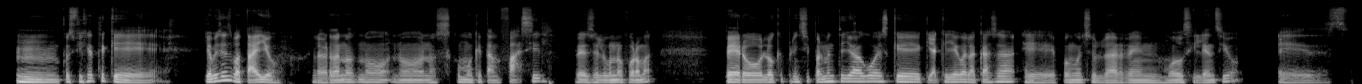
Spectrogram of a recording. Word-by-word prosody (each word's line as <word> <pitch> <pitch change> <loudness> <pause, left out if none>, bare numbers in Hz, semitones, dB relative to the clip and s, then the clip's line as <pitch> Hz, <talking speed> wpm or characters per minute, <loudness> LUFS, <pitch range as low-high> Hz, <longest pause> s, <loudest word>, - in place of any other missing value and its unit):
Mm, 110 -4 +4
pues, 125 +3 -3
fíjate 135 +4 -1
que, 95 -5 +1 0.4
yo - - +5
a - - +4
veces 190 +6 +4
batallo, 100 - +4 0.3
la 105 -3 -2
verdad 100 +2 +2
no 110 0 0
no 105 -2 -2
no 100 - -2
es 100 - -8
como 110 -2 -2
que - - -5
tan 95 0 -2
fácil, 110 +8 -2 0.3
desde 110 -2 0
alguna 105 0 +2
forma, 105 0 0 0.7
pero 105 -1 +5
lo 110 +1 +2
que - - -12
principalmente 125 +3 -1
yo 140 0 +3
hago 135 +1 +3
es 130 -1 -2
que, 125 -2 +2
ya 105 -4 0
que 115 +1 -4
llego 115 +1 +2
a - - +2
la 105 - 0
casa, 125 +3 0
eh, 90 -4 -3
pongo 105 -1 0
el 105 - -3
celular 95 -2 -2
en 100 -2 -1
modo 100 +3 -1
silencio, 100 +7 -4 0.3
es 90 -1 -9
105 Hz, 190 wpm, -23 LUFS, 100-115 Hz, 0.7 s, yo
